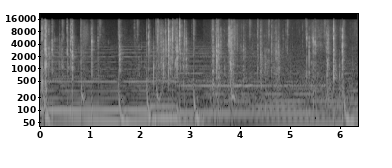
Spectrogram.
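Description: Crinkling of a thin clear plastic bag and rustling of a folded paper instruction sheet being taken out and unfolded by hand, a run of quick irregular clicks and rustles. Steady background music plays under it.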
